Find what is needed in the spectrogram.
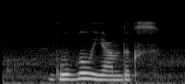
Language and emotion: Russian, neutral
